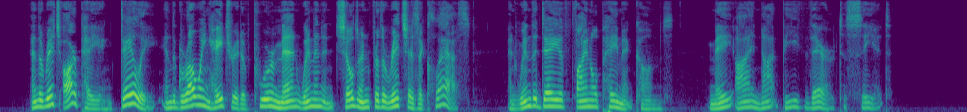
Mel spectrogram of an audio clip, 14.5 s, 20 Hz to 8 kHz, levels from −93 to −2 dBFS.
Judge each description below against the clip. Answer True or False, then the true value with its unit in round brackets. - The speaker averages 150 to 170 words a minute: True (160 wpm)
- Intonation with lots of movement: False (4.8 semitones)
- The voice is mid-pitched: True (155 Hz)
